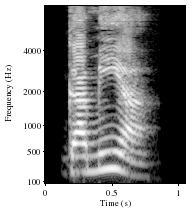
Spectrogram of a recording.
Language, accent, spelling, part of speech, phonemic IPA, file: Swahili, Kenya, ngamia, noun, /ᵑɡɑˈmi.ɑ/, Sw-ke-ngamia.flac
- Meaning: 1. camel 2. idiot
